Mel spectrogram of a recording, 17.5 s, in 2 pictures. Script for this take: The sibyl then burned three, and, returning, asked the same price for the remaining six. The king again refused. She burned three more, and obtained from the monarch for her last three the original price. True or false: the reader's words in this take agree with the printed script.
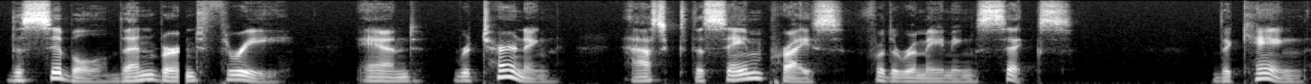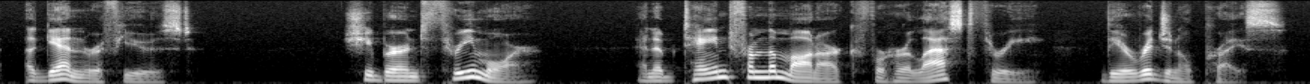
true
